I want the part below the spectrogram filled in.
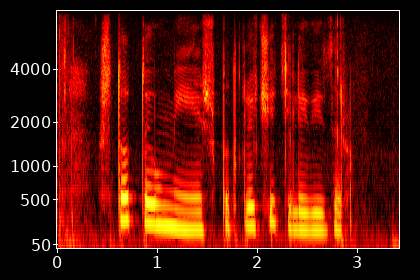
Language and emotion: Russian, neutral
